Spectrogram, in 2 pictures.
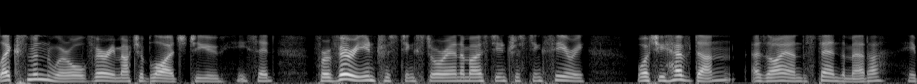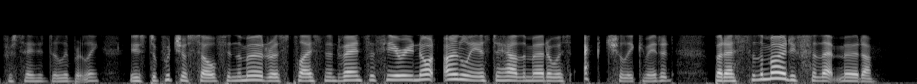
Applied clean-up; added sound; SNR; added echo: none; none; none; none.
